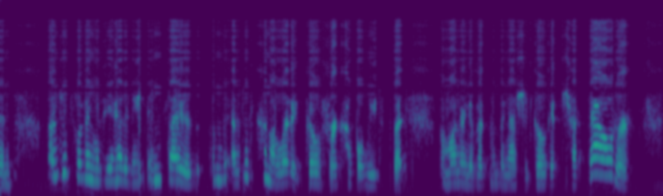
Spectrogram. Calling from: Las Vegas, Nevada, United States; I'm calling from Las Vegas.

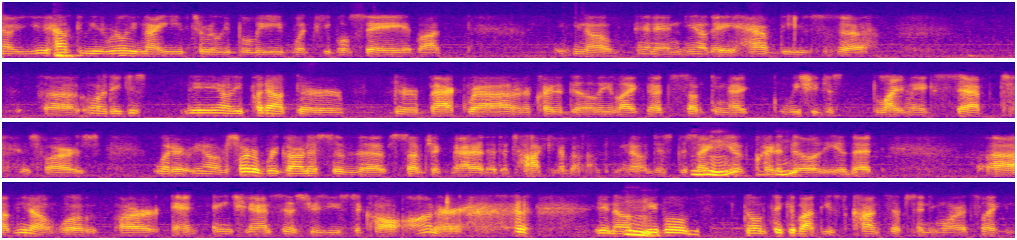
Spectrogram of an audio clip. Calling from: California, United States; calling out from California.

